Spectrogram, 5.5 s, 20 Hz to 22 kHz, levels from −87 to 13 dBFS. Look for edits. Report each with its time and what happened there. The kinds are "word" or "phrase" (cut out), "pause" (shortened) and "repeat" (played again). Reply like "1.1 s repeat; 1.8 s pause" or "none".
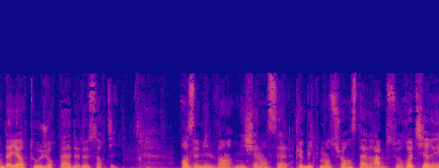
1.0 s word; 2.4 s word; 3.6 s word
